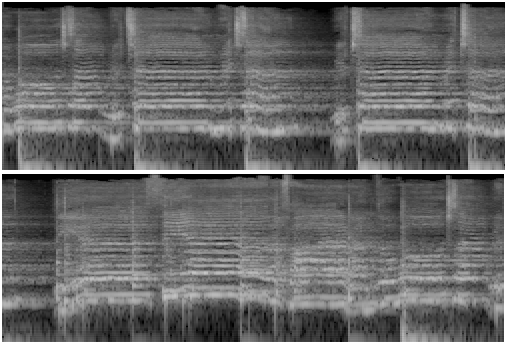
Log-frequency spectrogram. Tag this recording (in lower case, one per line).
music
vocal music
